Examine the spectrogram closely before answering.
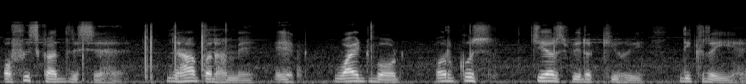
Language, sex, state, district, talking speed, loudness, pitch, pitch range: Hindi, male, Himachal Pradesh, Shimla, 155 wpm, -21 LUFS, 120 Hz, 110-140 Hz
